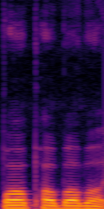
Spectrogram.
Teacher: प फ ब भ ये ओष्ठ से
